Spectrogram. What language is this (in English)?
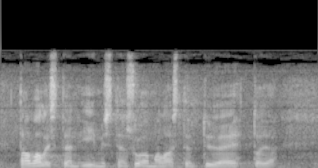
Finnish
